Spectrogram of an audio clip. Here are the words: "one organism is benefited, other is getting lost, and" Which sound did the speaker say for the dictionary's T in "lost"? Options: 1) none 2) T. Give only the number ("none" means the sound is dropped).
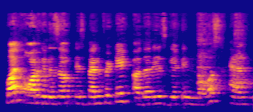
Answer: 1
